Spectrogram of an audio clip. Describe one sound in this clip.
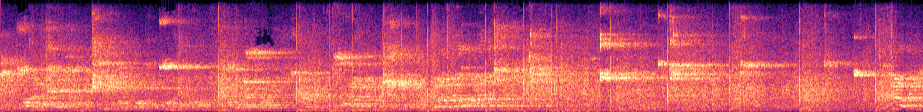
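Sneakers squeak sharply on a hardwood floor, echoing in a large hall.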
